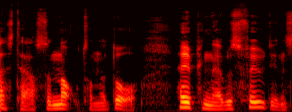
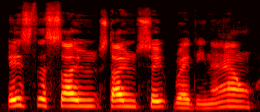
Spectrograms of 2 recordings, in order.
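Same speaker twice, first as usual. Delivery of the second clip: loud, higher eager villagers; villagers' voice; 9 semitones higher, 9 dB louder, slower than usual. A narrator's reading. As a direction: crowd asking eagerly. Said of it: "asked the villagers".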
